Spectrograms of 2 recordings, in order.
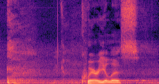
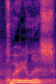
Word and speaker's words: querulous: Querulous. Querulous. May I have all the information? Querulous, also querulous or querulous.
